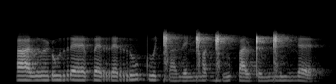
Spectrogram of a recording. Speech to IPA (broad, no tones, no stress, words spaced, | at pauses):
alɯː ɽurɛːpɛrɛ ru tʷeɡ͡ǁazeŋ͡ǁʌ ɡ͡ǁɯpalʈɯ ŋ͡ǁiŋɛ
